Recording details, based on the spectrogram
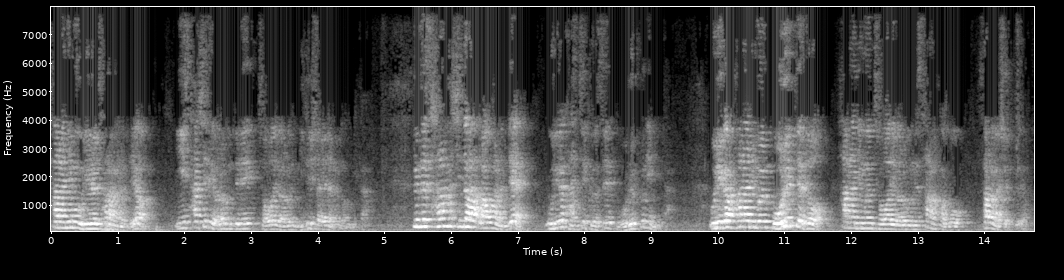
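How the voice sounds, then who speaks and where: A man's voice: high voice, lively intonation, fairly quick, a little mellow. A male pastor preaching a conversational sermon, asking the congregation questions and acting out family dialogues. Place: church sanctuary. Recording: very echoey hall, distant mic.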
